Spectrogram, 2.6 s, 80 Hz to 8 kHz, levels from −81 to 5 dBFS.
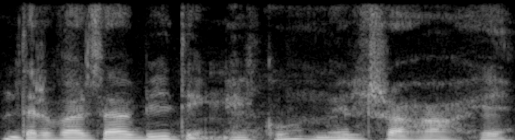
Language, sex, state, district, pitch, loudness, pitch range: Hindi, male, Arunachal Pradesh, Longding, 125 Hz, -18 LUFS, 120-140 Hz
